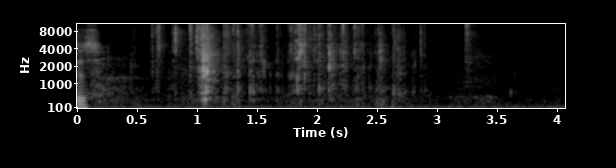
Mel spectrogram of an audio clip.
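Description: Foil wrapper of a Japanese Pokémon card booster pack crinkling and tearing as it is ripped open, a quick run of crackles that stops about three seconds in.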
